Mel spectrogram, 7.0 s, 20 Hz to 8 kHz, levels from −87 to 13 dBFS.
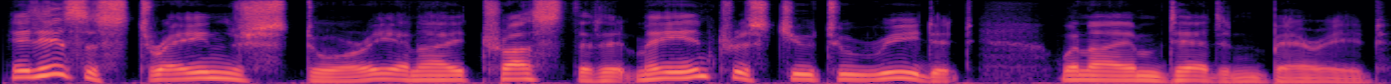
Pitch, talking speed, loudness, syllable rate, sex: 125 Hz, 190 wpm, -19 LUFS, 4.2 syllables/s, male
